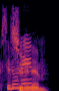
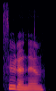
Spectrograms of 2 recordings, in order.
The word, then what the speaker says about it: pseudonym: She's mostly protected by a pseudonym. How do you say that? – Pseudonym. Like cinnamon. Pseudonym. – There we go. – Yeah, it's like synonym.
